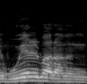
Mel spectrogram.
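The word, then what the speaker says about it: Huelva: 여기가 포르투갈이랑 그 접경지 우엘바라는 곳에 있는데 H가 묵음이에요.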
